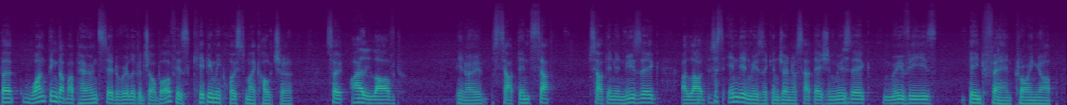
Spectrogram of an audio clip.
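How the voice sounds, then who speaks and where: A young man speaking as a podcast guest, earnest and animated, often restarting his sentences. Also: on the low side, moderate pace. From Australia. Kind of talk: casual podcast interview.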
